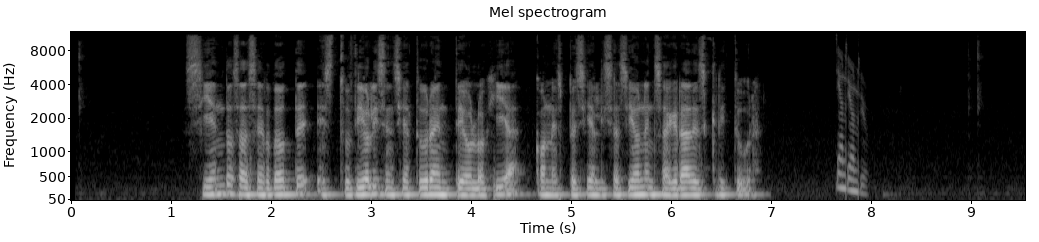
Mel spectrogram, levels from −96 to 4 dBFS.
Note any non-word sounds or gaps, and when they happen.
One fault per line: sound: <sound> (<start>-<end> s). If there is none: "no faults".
sound: chirp (7.6-8.0 s)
